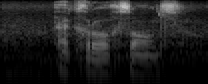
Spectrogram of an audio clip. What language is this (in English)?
Afrikaans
